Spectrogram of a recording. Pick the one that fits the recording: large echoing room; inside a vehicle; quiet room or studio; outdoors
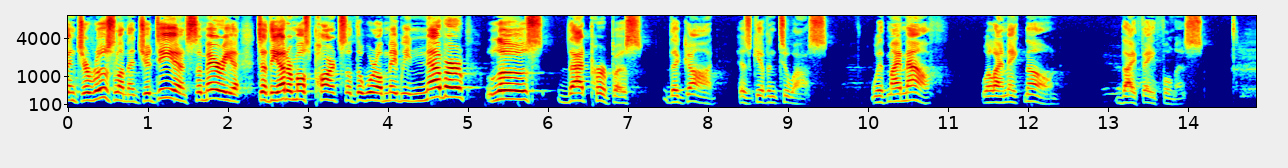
large echoing room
